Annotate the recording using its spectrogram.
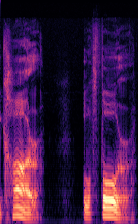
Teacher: in a rhotic accent, an R is pronounced at the end of car.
